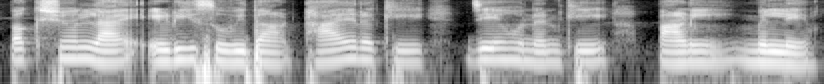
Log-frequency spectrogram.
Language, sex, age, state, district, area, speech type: Sindhi, female, 18-30, Gujarat, Surat, urban, spontaneous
